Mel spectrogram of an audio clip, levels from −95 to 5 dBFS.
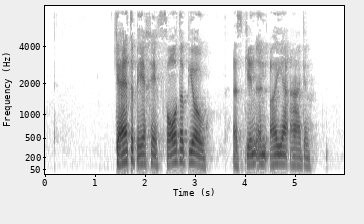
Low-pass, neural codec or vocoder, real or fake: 7.2 kHz; none; real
